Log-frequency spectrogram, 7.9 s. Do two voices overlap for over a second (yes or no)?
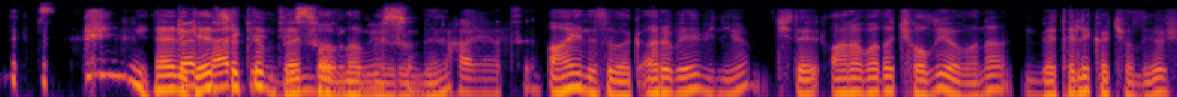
yes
